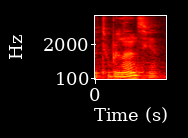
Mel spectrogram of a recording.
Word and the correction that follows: turbulência: Turbulência. – Turbulência.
